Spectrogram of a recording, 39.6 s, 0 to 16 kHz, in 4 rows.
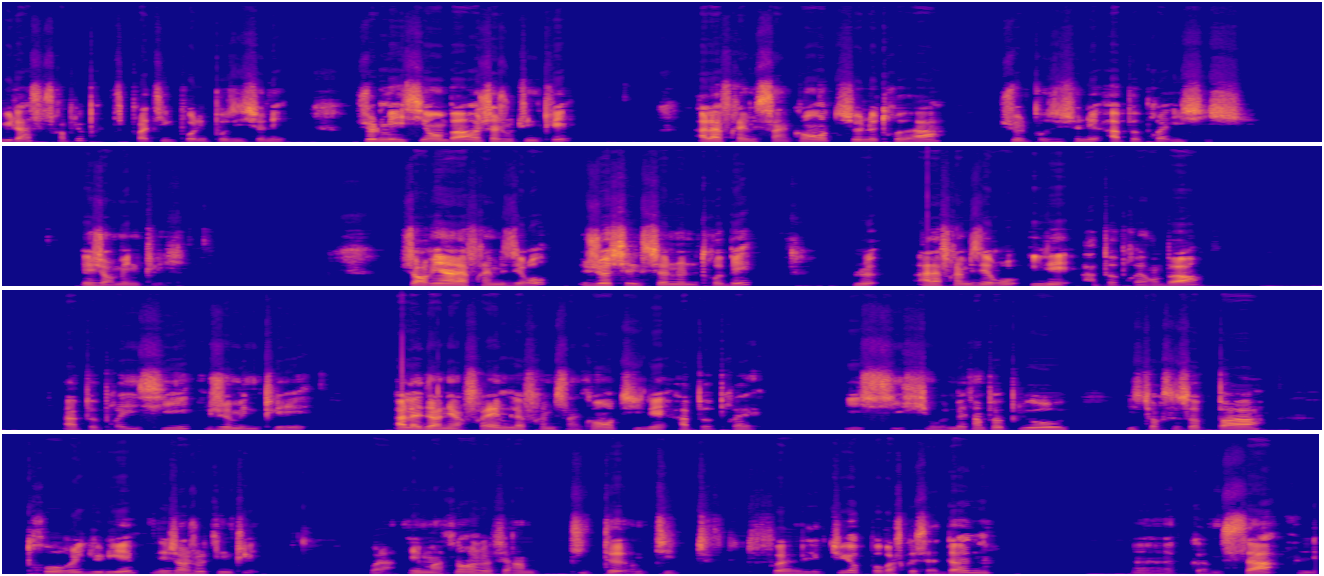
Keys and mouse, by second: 0.8 click, 4.5 click, 5.9 click, 7.6 click, 11.2 click, 13.0 click, 15.1 click, 18.2 click, 22.0 click, 24.8 click, 31.2 click, 32.6 middle click, 34.9 click, 36.6 click, 38.6 click.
